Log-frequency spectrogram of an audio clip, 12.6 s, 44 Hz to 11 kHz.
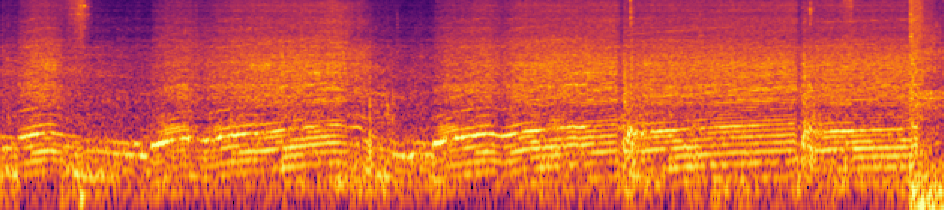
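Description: A tuned car's engine revs and shifts continuously through a run in Forza Horizon 5, loud and close, with rising and falling gear sweeps and no talking.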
